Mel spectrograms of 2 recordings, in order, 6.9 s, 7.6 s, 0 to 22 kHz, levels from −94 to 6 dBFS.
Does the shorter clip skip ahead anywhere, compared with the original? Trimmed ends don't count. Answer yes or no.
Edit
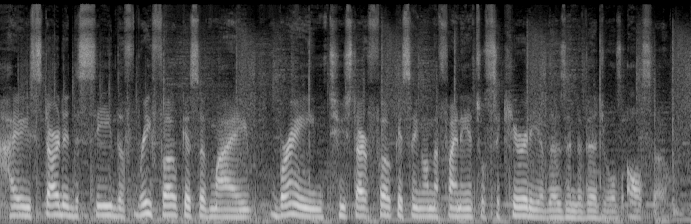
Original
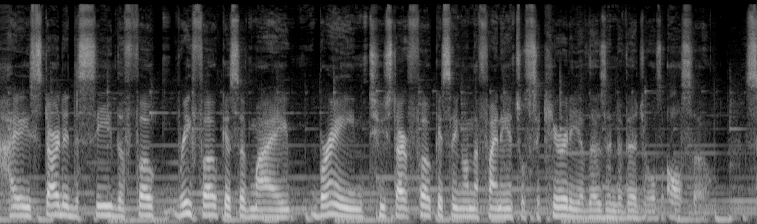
yes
